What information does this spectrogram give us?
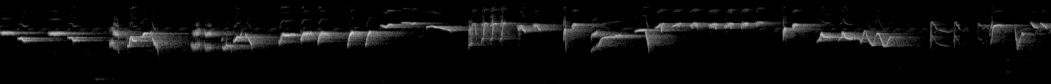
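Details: Varied warbling of an Oriental white-eye in 'ngalas' style, used as a lure to make other white-eyes sing: ten seconds of jumbled high chirps, twitters and short whistles shifting up and down in pitch, delivered quickly and continuously.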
